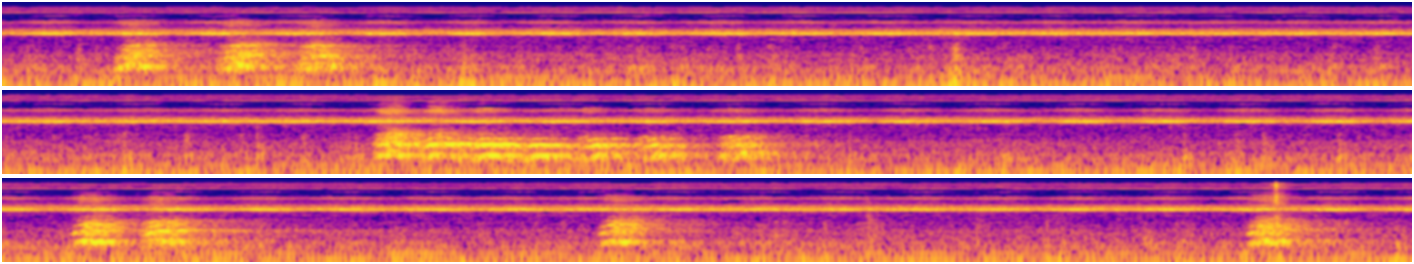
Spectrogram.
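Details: At Lake Arrowhead, California, crickets hold a constant shrill trill while several short, lower, harmonic bark-like bursts break in at irregular intervals.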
